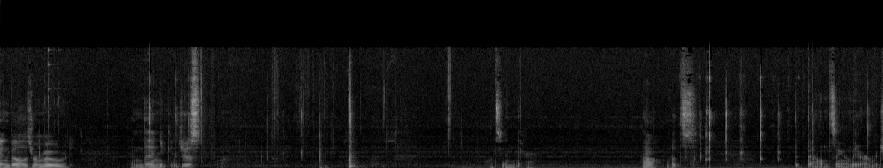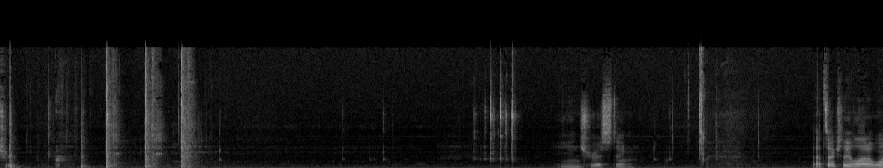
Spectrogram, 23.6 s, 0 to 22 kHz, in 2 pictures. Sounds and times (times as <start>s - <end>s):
Speech: 0.0s - 1.0s, 1.7s - 2.8s, 6.4s - 7.2s, 8.6s - 9.3s, 10.6s - 12.0s, 19.2s - 20.3s, 22.6s - 23.5s.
